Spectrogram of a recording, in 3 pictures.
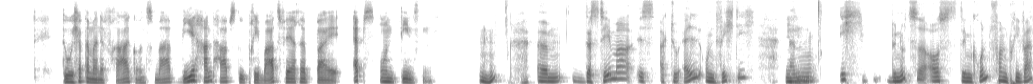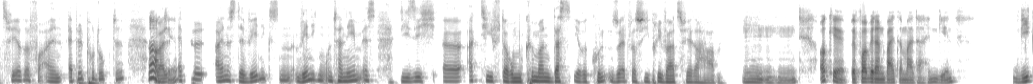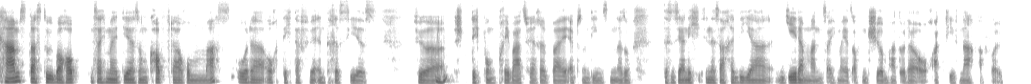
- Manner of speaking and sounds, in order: none
- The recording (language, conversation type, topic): German, podcast, Wie gehst du mit deiner Privatsphäre bei Apps und Diensten um?
- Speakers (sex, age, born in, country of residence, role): male, 25-29, Germany, Germany, host; male, 45-49, Germany, United States, guest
